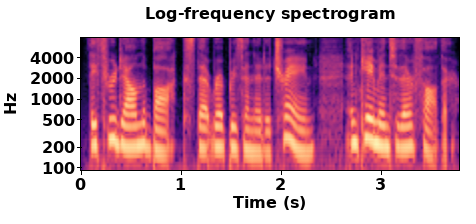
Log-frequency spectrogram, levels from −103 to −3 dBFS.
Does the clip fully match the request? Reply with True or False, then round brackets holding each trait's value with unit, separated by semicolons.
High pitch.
True (200 Hz)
